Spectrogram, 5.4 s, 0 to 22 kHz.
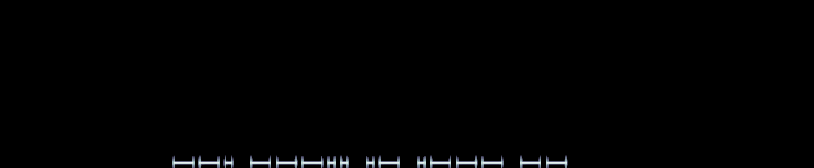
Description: Morse code, heard as a keyed tone, about 28 wpm, 700 Hz. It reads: G8AJM
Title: Call Signs Repeated 2x - 28wpm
